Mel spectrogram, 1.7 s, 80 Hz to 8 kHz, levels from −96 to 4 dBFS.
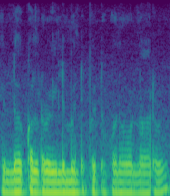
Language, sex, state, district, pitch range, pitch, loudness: Telugu, male, Andhra Pradesh, Srikakulam, 115-120 Hz, 115 Hz, -16 LUFS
